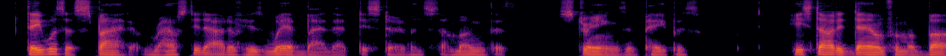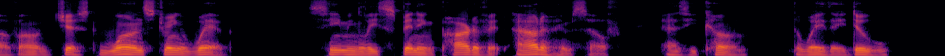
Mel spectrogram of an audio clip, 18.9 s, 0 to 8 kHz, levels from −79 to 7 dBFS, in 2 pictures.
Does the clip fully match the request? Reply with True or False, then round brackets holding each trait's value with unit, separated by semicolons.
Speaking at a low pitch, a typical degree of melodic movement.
True (95 Hz; 3.1 semitones)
